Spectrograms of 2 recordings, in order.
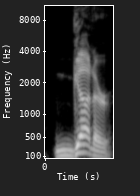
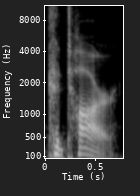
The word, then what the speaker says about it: Qatar: gonna call it kabul i'm not gonna call it gutter i'm gonna call it qatar and i'm not going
